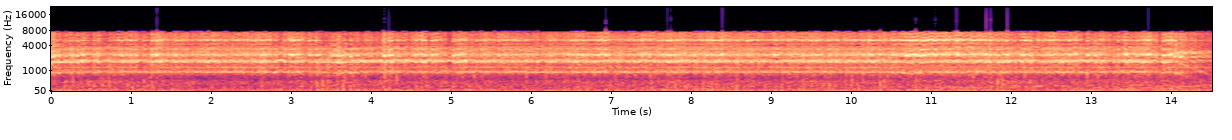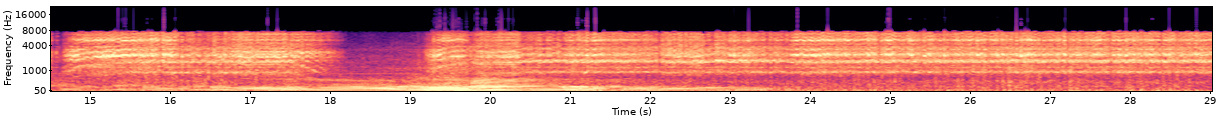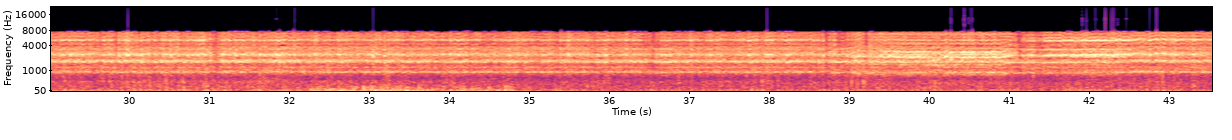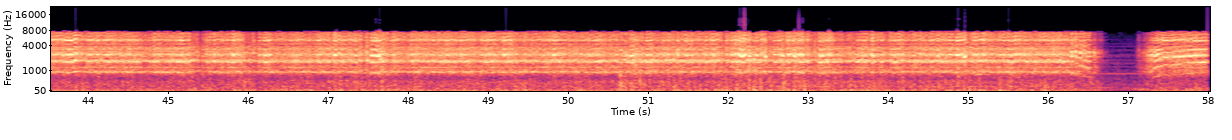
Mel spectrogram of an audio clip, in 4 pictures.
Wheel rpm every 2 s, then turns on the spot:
230, 230, 230, 230, 230, 230, 230, 140, 200, 50, 220, 220, 230, 230, 230, 230, 230, 230, 230, 230, 210, 220, 230, 230, 240, 230, 230, 230, 120.
none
